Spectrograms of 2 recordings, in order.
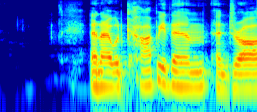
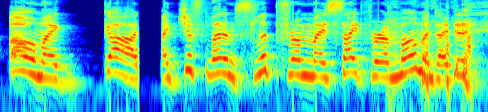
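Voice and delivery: a frantic minder catching his runaway singer; flustered minder; 9 semitones higher, 5 dB louder than usual. Retold or imitated. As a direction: panicky retold minder, pitched up and loud. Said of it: "bursts into the trailer and says".

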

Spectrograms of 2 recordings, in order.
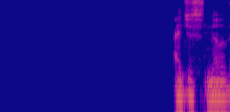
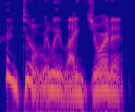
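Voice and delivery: higher-pitched, said through a laugh; laughing admission; 6 semitones higher, 4 dB louder than usual. Acted. Man confessing he dislikes his hookup, laughing. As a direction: let a laugh break into the confession.

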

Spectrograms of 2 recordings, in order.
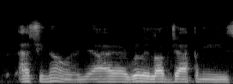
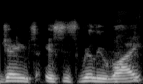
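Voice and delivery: Arnold impression. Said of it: "Arnold Schwarzenegger is really fun to do".

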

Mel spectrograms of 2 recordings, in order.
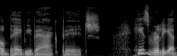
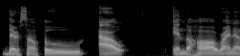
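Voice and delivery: usual speaking voice

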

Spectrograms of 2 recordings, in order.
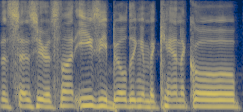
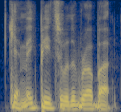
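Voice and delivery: ordinary talk

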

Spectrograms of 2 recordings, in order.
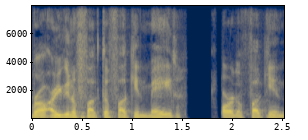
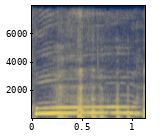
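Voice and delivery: high squealing ooh; a real excited yelp, way up high; sudden high delighted ooh; 5 dB louder than usual. Real, not acted. Reacts to burning coal question.

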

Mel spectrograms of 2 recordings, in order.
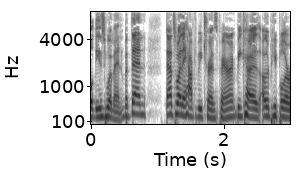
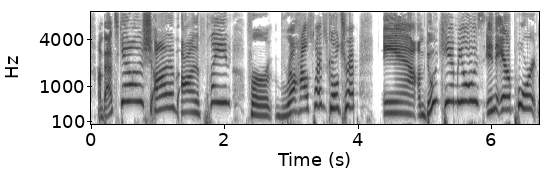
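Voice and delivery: Sonia; 7 semitones higher than usual. Retold or imitated. Mimicking Sonia filming cameos in an airport, high and shameless. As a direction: imitate an oblivious airport video message.

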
